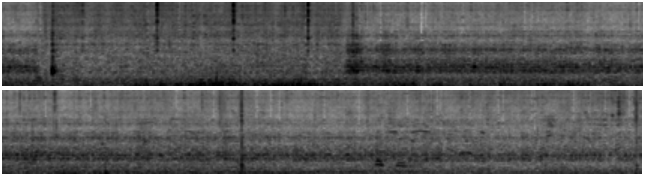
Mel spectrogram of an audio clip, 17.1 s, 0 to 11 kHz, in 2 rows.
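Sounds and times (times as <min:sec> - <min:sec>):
wind rumbling on microphone: 0:00.0 - 0:13.5
faint steady whine: 0:00.0 - 0:17.0.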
